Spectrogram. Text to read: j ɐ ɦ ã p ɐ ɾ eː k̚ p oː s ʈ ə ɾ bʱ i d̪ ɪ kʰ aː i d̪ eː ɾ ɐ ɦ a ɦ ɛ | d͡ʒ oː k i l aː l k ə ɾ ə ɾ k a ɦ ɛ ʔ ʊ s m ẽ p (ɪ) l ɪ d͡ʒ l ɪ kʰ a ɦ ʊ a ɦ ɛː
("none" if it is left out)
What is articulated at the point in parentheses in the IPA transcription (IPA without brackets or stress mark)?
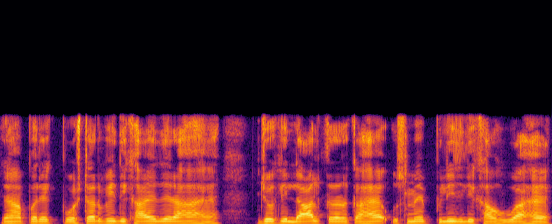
ɪ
